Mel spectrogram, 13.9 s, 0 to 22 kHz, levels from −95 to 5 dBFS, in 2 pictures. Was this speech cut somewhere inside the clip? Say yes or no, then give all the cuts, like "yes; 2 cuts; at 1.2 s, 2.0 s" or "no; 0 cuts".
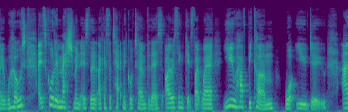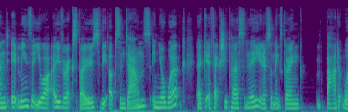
no; 0 cuts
